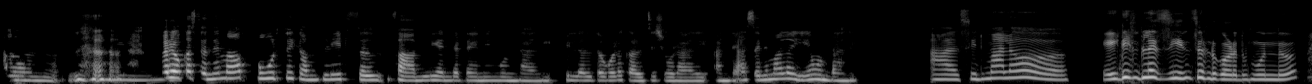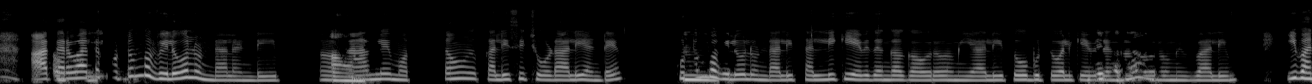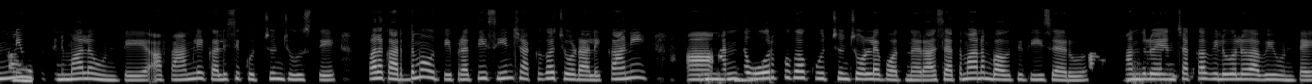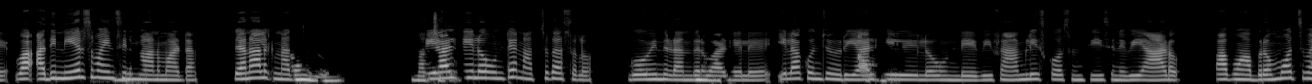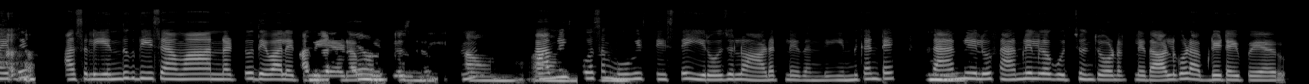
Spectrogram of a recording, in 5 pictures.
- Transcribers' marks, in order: chuckle; in English: "కంప్లీట్ ఫిల్మ్ ఫ్యామిలీ"; laughing while speaking: "ఎయిటీన్ ప్లస్ సీన్స్ ఉండకూడదు ముందు"; in English: "ఎయిటీన్ ప్లస్ సీన్స్"; in English: "ఫ్యామిలీ"; tapping; in English: "ఫ్యామిలీ"; in English: "సీన్"; in English: "రియాలిటీలో"; in English: "రియాలిటీలో"; in English: "ఫ్యామిలీస్"; chuckle; in English: "ఫ్యామిలీస్"; in English: "మూవీస్"; in English: "అప్డేట్"
- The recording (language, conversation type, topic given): Telugu, podcast, రీమేక్‌లు సాధారణంగా అవసరమని మీరు నిజంగా భావిస్తారా?
- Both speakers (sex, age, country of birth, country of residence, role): female, 20-24, India, India, guest; female, 25-29, India, India, host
